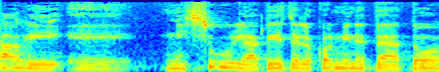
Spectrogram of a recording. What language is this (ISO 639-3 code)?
heb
